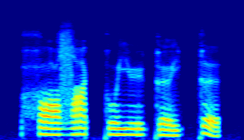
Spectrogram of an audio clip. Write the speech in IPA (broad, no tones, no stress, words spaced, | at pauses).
xɔzˤakːujyː køjkːɘ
